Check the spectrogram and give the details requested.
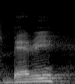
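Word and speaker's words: bury: learners how to pronounce berry, to put in the ground, B-U-R-Y, which is certainly unusual, and then you can say this is pronounced like, and then you spell B-E-R-R-Y, the little fruit.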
